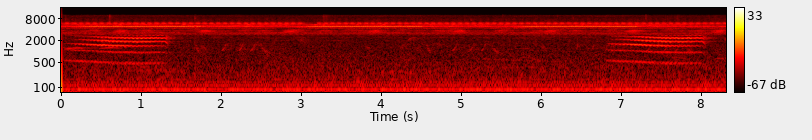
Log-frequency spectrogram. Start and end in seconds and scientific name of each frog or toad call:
0.2	1.5	Physalaemus albonotatus
6.5	8.3	Physalaemus albonotatus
